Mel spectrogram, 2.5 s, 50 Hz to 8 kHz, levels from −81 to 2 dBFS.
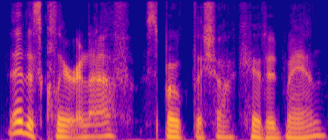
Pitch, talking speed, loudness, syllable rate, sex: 125 Hz, 220 wpm, -18 LUFS, 5.3 syllables/s, male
